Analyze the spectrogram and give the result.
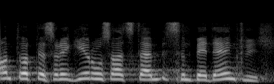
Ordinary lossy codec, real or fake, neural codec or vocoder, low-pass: MP3, 48 kbps; fake; codec, 16 kHz, 0.9 kbps, LongCat-Audio-Codec; 7.2 kHz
